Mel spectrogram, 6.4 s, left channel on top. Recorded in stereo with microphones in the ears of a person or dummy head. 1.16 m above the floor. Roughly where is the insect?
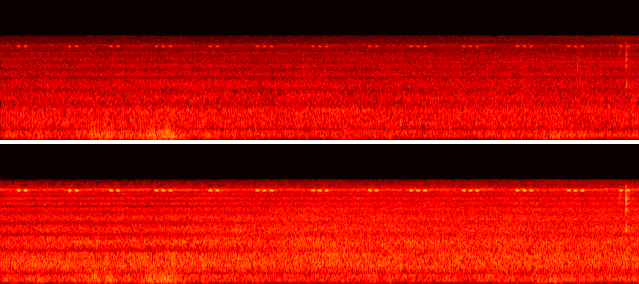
Right.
